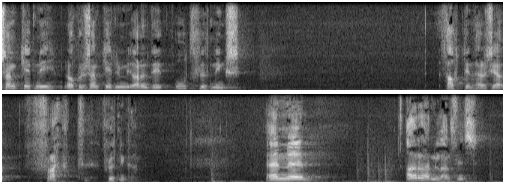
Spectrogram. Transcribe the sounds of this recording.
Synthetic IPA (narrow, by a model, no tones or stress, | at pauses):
samcʰɛjpnɪnʔɔhkʰɛɾɪsamcʰɛpnɪmva̰ɾɪnt̪ɪuːt̪flʏht̪niŋks | θawht̪ɪnθaɾasiːafɾaxt̪flʏht̪niŋka | ɛn | aðɾaapnɪla̰nt̪sɪns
